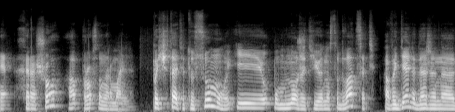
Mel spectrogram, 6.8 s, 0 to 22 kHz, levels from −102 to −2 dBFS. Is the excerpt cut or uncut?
cut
